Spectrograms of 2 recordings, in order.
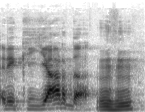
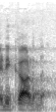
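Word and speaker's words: Ricciardo: не говорит на тему типа рекярда при тому что правильно рикарда хотя ну возможно в произношении потому как пишется возможно правильно и Редьярда Но сам Даник сказал в Максом спрашивал сам Да не сказал что ну типа рикарда вот тем не менее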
